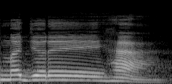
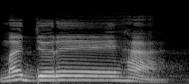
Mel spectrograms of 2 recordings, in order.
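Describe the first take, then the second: Both takes have the same delivery.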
